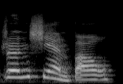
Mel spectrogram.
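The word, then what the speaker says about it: 针线包: But Zhen Xian Bao, it's spelled Z-H-E-N.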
